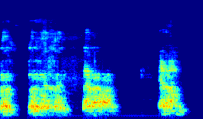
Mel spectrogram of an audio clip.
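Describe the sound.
A voice imitates a harsh, growled metal-style vocal that sounds like a barking dog: four short, loud, gravelly bursts in a choppy rhythm with brief pauses.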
